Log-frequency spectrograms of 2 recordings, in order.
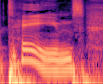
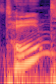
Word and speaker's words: Thames: So Julia Martha Thomas, she was a twice widowed 60-year-old recluse, lived a few miles upstream from London on the River Thames. – I believe it's pronounced Thames. – Thames? – Is it Thames? – Thames. – Thames. Okay.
